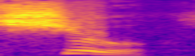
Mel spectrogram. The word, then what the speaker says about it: SHU: security housing, I'm sorry, known by the inmates as SHUs, pronounced shoe.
